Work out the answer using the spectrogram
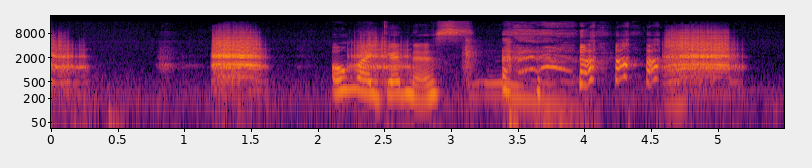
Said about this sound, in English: I love just the absolute theatrical melodrama that these birds bring. Because they have a call that sounds like a squeaky old door flapping in the wind on a stormy night.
